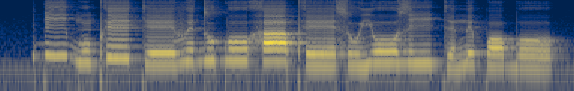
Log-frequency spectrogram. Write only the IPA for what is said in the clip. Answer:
ɗiː˦bũ˨pʰeː˦ keː˨vɪ˦ du˦boː˦haː˦ pʰeː˨su˨joː˦ ziː˦kɪ˨nɪ˦ pɔ˨bo˨

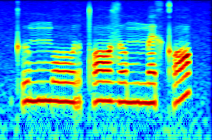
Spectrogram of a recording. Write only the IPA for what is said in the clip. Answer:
kʼɯmːoːrtʼɔː zɤmːɛxkʼɔ

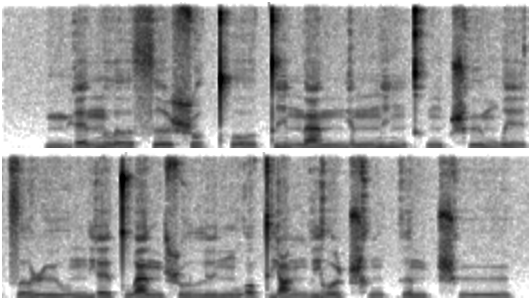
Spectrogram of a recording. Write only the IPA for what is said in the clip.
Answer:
mɥɛ˧˥nlɤ˨˩ sɹ̩˧˥ʂu˥˩t̪ʰo˧˥ʊ̯ t̪i˥˩na˨˩nn̪jɛ˦n n̪i˥˩ŋkʰʊ˩ŋ ʈ͡ʂʰɻ̩˧˥mwe˨˩ɪ̯t͡sɤ˧˥ɻɻ̩˧˥ u˥ n̪jɛ˧˥t̪wa˥nʂu˨˩ ly˧˥n wɔ˥˩t̪jɑ˨˩ŋljo˥˩ʊ̯ʈ͡ʂʰɤ˩ŋ kə˥˩nʈ͡ʂʰɻ̩˨˩˦

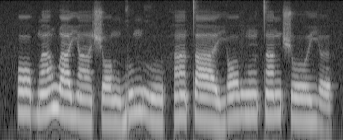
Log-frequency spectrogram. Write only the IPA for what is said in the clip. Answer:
ɔ˧ bã˨˦ wa˧jã˨ʃɔ˨ŋɡu˦ŋ ɣu˨ hã˦taː˦˨ jɔ˦vũ˦ tã˦ŋʃoː˧ jə˨

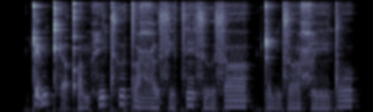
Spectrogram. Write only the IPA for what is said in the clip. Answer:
ʈḛ˥m kʰḛ˩qʼo˩mhĩ˥ tʰɯ˥t̪ʌ˩ʕɯ˩ si˩ t͡sẽ˥ sɯː˩sʌː˥ | ʈə˩m d͡zʌː˩ħẽː˩ to˥

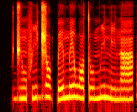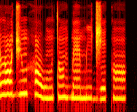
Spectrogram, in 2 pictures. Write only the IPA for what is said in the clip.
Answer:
d͡ʒũ˨fi˨˦d͡ʒɔ˦˨k͡pe˨˦ me˧wɔ˨tu˨ mi˧ni˨nã˧ | lɔ˦d͡ʒũ˦ hɔ˦˨wũ˨tɔ̃˧ ɡ͡bɛ̃˨mi˨ d͡ʒe˧kɔ̃˦

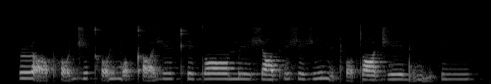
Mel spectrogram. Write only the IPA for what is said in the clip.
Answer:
ɹɑ̰pʰɔ̰ d͡ʒɪkʰɔ̰i̯mɔ̰ kʼɑ̰ʒɪːkʰe d̪ɔːmɪː ʃɑtʼɪʃe ʒinḛʈʰɔ̰ t̪ɑd͡ʒeːd̪ḛm ḭθiː

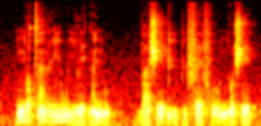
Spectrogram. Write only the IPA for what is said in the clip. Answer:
ɲɔ˦ t͡sã˦ riː˦ wiː˨le˨ɡã˦ɲu˨ | baː˨ʃeː˦ɓiː˨pi˦ fɛ˦˨foː˨ ɲɔ˦ʃe˦

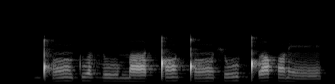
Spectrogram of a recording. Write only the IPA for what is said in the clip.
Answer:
ǃʼõː˩˧˩tʷɤ˧ zuː˩ ma˩ ǃɔ̃˧˥˧ǃõː˩˧˩ʃuː˧˥˧ǃʼɤ˧˥˧ qʷẽ˧ɾẽː˩

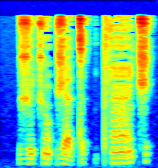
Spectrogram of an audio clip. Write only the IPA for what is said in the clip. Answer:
ʒøt͡ʃõʔʒæt | pʰæ̃t͡ʃ

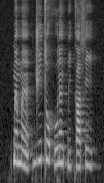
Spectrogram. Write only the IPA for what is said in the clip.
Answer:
k͡pɛ̃˧mɛ̃˨ | d͡ʒi˦to˦˨ hu˨˦ɾɛ̃˦˨ k͡pi˨ka˨˦ si˦˨

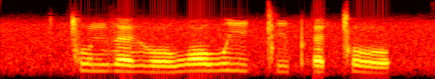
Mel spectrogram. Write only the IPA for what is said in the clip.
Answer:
ǀunzɛɣo wɔwi ǀipʰɛǀo

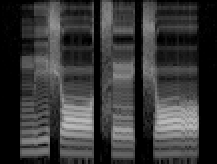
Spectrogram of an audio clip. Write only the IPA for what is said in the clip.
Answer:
miʃɔːt͡seː t͡ʃɔ

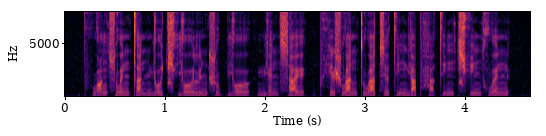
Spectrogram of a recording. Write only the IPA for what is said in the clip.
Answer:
pʰwɑ˨˦ŋ swə˦nt̪a̰˨˩nmjo˥˨ʊ̯ t͡ɕʰjo˨˦ʊ̯ly˨˦nʂṵ˨˩ pjo˥˨ʊ̯ | mjɛ̰˨˩nsa˦ɪ̯ | pʰi˥˨ʂwa˥˨nt̪wä˥˨t͡sɹ̩˩ t̪i˦ŋjä˨˦pʰä̰˨˩t̪i˥˨ŋ t͡ɕʰi˨˦nxwə˥˨n

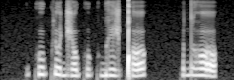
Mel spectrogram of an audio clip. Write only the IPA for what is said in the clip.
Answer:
kʷɛkʷɾɛd͡ʒɔkʷikʷ ɡiʒǃɔ | dʱɔ

